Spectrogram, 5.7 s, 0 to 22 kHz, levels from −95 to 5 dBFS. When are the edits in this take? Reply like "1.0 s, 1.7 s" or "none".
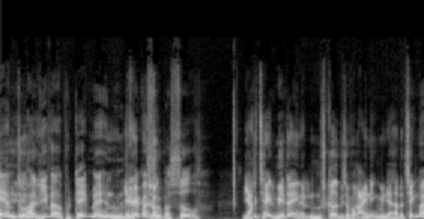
3.3 s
